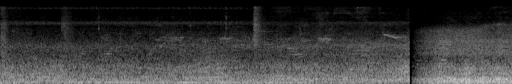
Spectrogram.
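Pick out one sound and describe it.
Footsteps tap on paving nearby.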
